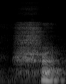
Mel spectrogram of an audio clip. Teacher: le son ch, c'est un son sourd, ch. On n'utilise pas les cordes vocales.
